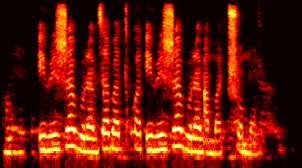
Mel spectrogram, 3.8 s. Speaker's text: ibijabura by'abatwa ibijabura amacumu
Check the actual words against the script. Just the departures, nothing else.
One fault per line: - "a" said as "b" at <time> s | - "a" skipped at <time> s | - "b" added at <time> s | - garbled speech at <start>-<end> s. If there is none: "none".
none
